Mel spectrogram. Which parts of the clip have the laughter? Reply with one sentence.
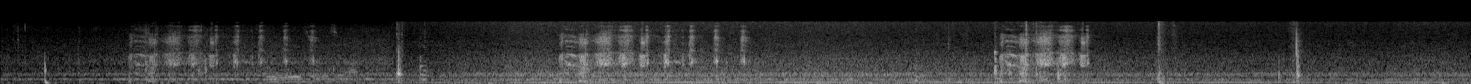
The laughter can be heard from 1.2 to 3.2 s, from 5.5 to 7.5 s and from 9.9 to 10.9 s.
